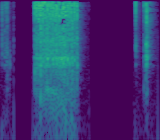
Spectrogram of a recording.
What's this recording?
Sello tape
Scotch-tape, office, tape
